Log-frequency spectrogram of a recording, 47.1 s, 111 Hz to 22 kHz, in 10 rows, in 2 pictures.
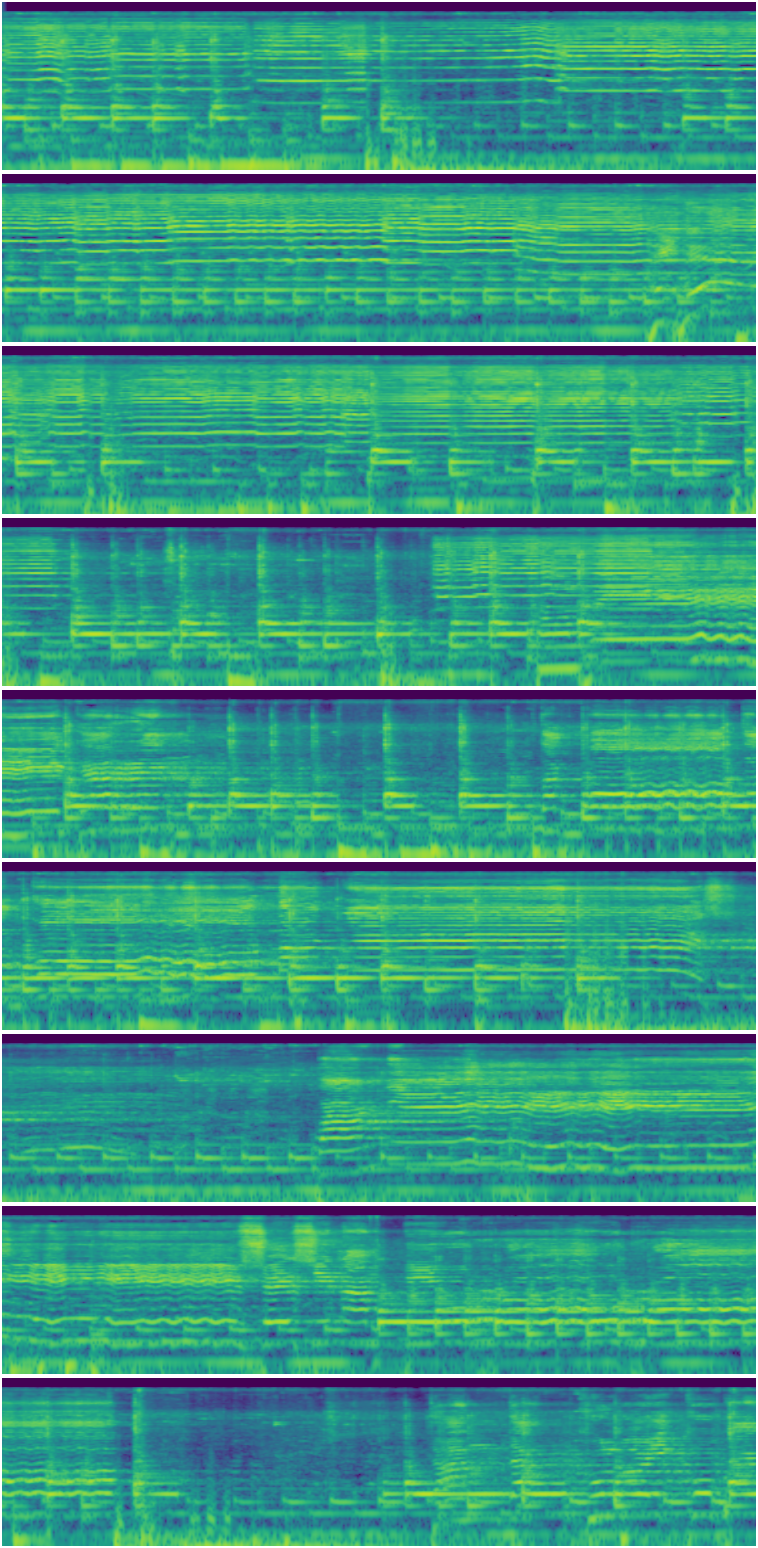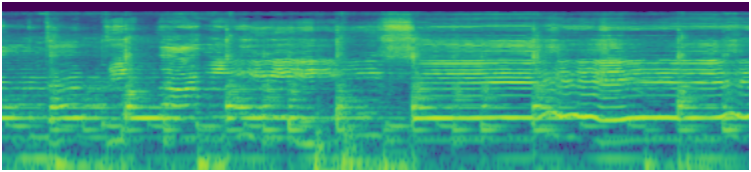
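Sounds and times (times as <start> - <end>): reedy wavering melody: 0.0 - 19.0
drums playing busy rhythm: 0.0 - 47.0.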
